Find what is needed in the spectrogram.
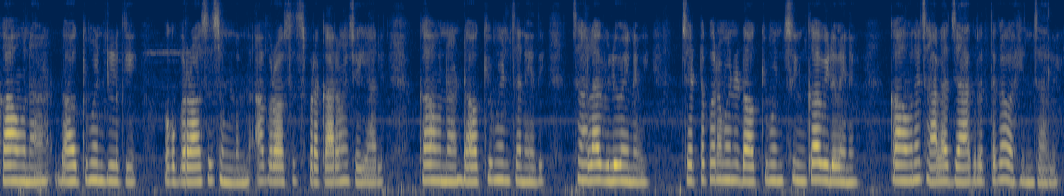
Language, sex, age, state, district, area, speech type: Telugu, female, 18-30, Andhra Pradesh, Guntur, urban, spontaneous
